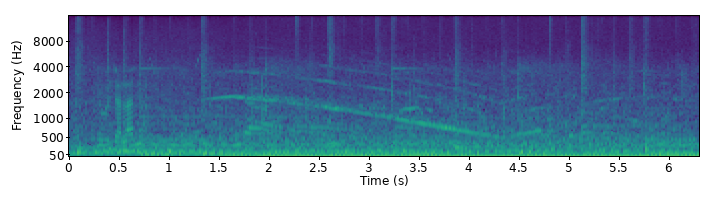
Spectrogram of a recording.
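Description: A siren wailing down in pitch over about three seconds, after a brief rapid warble, heard over background music.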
